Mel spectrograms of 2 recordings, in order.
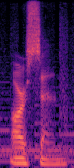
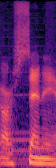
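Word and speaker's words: Arsène: I went back and listened, and it sounded like they pronounced it Arsene, not like Arsene or whatever I said.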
